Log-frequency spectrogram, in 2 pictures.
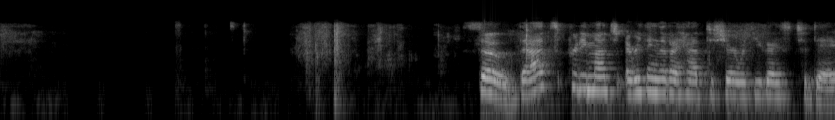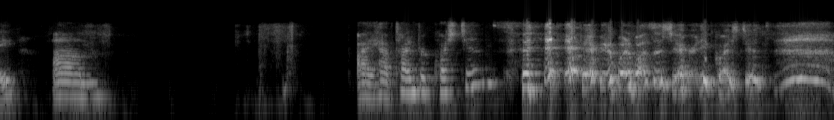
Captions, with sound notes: So that's pretty much everything that I had to share with you guys today. I have time for questions. [LAUGHING] If anyone had any questions.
